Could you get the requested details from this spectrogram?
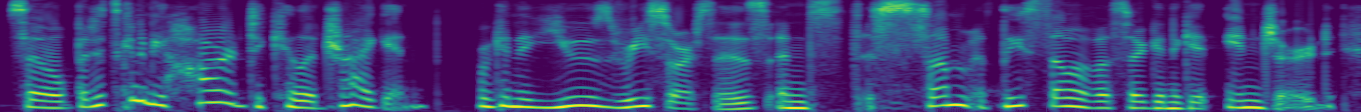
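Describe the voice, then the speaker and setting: A player at an online tabletop game, thinking aloud strategy in halting, restarted questions. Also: medium pitch, lively intonation, no echo. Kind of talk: casual game table chat.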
